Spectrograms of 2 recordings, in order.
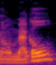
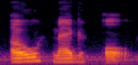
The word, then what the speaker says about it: Omegle: A lot of people pronounce it Omegle, and I don't understand how this is possible because on the website itself, it shows you how to pronounce it. It says O-H-O-M-E-G, Meg, U-L-L, ul, O-Meg, ul. That's how it's pronounced. That's what the creator of the website says. That's how the creator would pronounce it.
